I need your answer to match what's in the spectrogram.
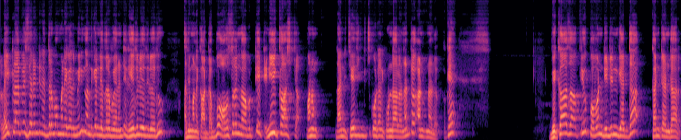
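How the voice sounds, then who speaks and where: Casual male reviewer, Telugu accent, high pitch, argumentative with rhetorical questions. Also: fairly bright tone. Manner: argumentative, asks rhetorical questions, paraphrases contestants' quotes. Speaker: reality show reviewer. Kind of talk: casual episode review commentary.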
